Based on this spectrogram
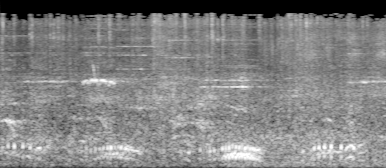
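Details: Bagha Banja breed domestic pigeons in a loft give low, rolling coos in repeated bursts.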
